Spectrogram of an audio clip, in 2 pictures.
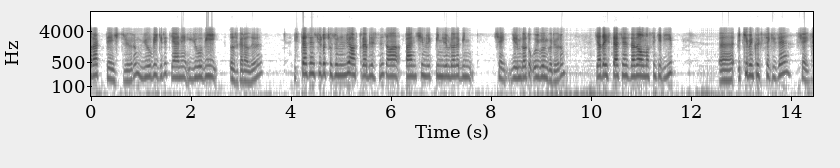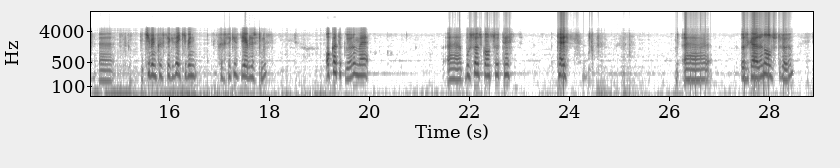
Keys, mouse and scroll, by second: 19.8 scroll up 1, 19.9 scroll down 1, 23.4 scroll down 9, 28.7 middle click.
